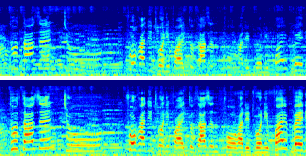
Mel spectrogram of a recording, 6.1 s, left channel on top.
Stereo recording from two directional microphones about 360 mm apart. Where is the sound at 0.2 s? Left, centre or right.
Centre.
